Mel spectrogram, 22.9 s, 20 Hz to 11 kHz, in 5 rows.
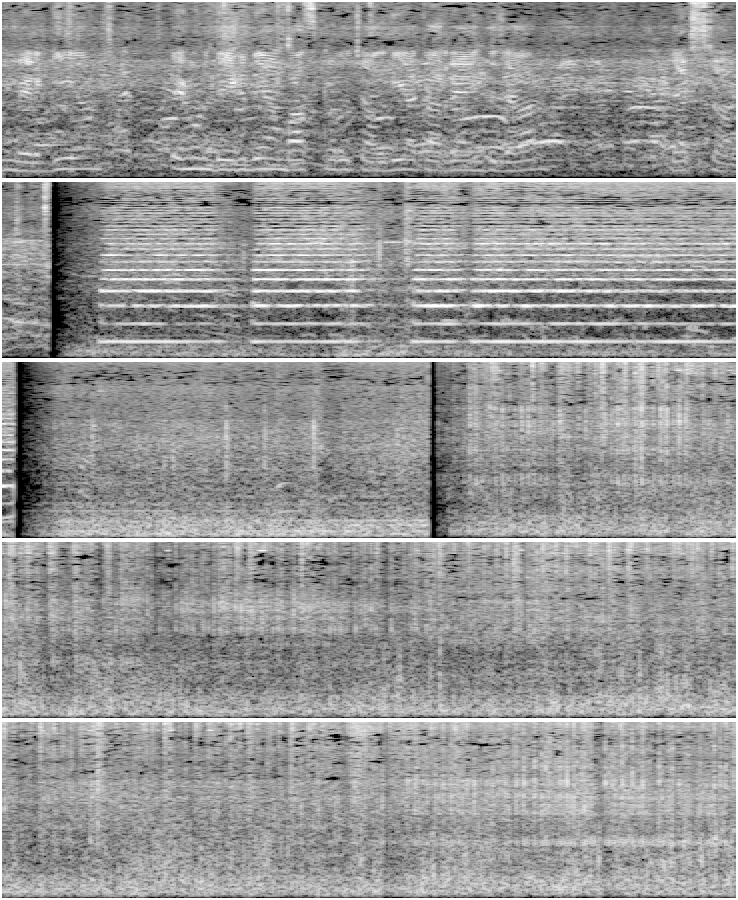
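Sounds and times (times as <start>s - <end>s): road and wind noise: 0.0s - 22.9s
scooter engine running: 9.6s - 22.9s.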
